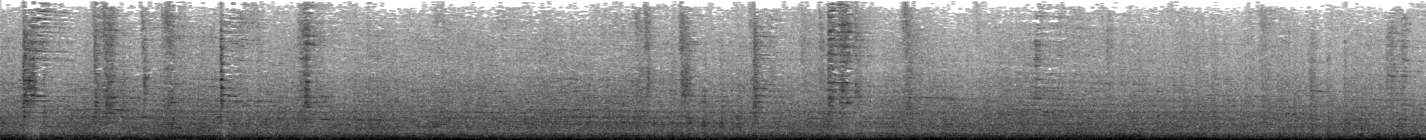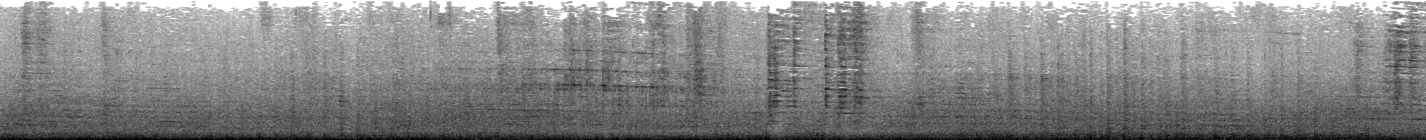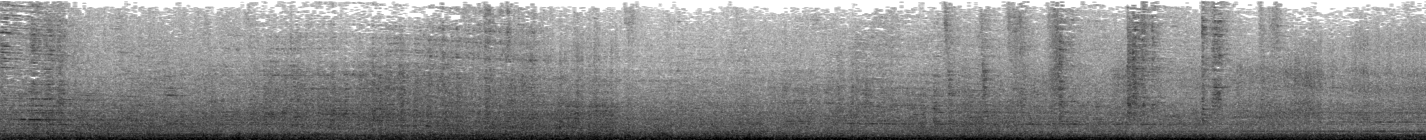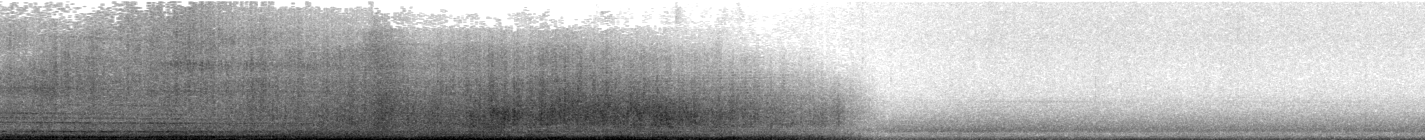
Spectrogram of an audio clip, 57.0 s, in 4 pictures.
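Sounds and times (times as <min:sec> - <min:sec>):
train wheels on rails: 0:00.0 - 0:51.6
sharp rail clicks: 0:06.3 - 0:09.2
high wheel squeal: 0:27.8 - 0:29.6.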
